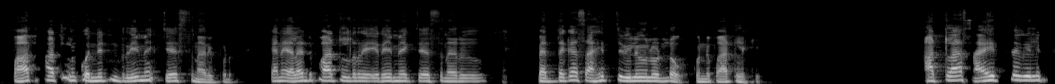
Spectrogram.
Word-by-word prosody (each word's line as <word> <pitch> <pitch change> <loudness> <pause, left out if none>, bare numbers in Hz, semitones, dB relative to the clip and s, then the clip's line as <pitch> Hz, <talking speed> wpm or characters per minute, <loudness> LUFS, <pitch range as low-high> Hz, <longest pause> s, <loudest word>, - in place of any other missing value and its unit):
పాత 145 +6 +3
పాటలను 185 -1 0
కొన్నిటిని 170 +4 +2
రీమేక్ 185 +4 +1
చేస్తున్నారిప్పుడు. 115 -9 -3 0.4
కానీ, 160 +1 -1
ఎలాంటి 165 +3 +1
పాటలు 170 -1 +1
రీ 155 - +1 0.2
రీమేక్ 160 -2 0
చేస్తున్నారూ, 145 -1 -2 0.7
పెద్దగా 150 +6 +1
సాహిత్య 180 +4 +1
విలువలుండవు 160 -2 +3
కొన్ని 125 -2 -2
పాటలకి. 120 -3 -3 1.7
అట్లా 190 +4 +2 0.2
సాహిత్య 180 +7 +2
విలు 195 0 +5
160 Hz, 110 wpm, -23 LUFS, 145-175 Hz, 1.7 s, విలు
